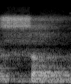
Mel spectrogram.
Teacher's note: स में दांतों के बीच जीभ लगाकर स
